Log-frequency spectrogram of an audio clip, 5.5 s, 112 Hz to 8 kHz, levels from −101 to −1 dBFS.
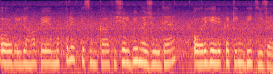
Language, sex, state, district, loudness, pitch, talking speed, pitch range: Hindi, female, Delhi, New Delhi, -15 LUFS, 215 Hz, 185 wpm, 205-220 Hz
